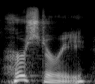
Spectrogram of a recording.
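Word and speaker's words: Hxrstory: It's called herstory, but not spelled H-E-R, right? Instead of his, it's her, herstory. But it's not spelled H-E-R. It's spelled H-X-R, but pronounced herstory, which is, quote, history from a more gender inclusive perspective.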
